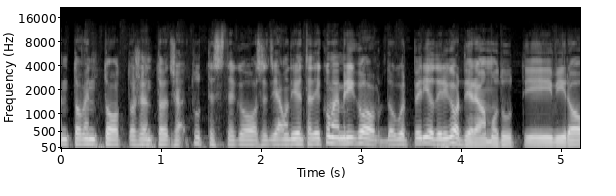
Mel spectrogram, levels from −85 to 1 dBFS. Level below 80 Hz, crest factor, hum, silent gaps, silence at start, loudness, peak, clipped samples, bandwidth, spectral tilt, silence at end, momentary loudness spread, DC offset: -42 dBFS; 16 dB; none; none; 0 s; -18 LUFS; -2 dBFS; under 0.1%; 12.5 kHz; -6 dB/octave; 0 s; 6 LU; under 0.1%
